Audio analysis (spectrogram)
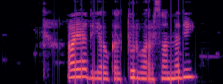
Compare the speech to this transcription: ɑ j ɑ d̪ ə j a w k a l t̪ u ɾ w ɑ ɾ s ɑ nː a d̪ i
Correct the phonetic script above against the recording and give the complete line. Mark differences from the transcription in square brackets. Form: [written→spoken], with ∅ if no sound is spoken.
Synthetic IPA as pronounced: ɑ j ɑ d̪ ə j a w k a l t̪ u ɾ w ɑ ɾ s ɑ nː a d̪ i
